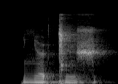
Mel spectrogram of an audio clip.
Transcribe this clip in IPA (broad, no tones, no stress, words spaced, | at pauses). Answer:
ʎɘʔǀyʃ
